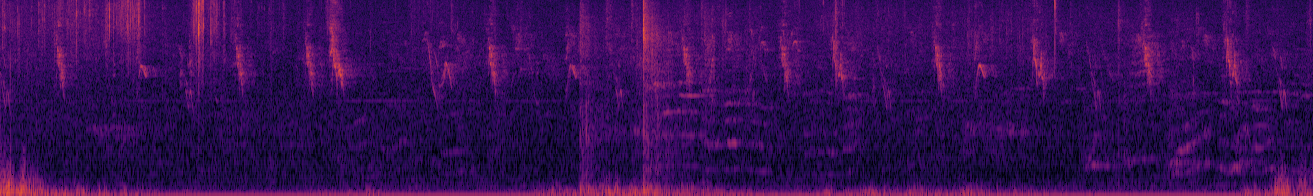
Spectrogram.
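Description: Small birds chirping, short high calls repeated all through, over a low rumble that swells at the start, about six seconds in and near the end.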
